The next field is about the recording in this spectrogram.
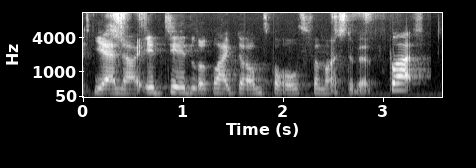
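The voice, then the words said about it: Australian accent. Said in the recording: “your Aussie accent”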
